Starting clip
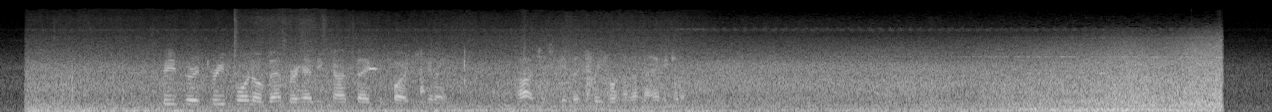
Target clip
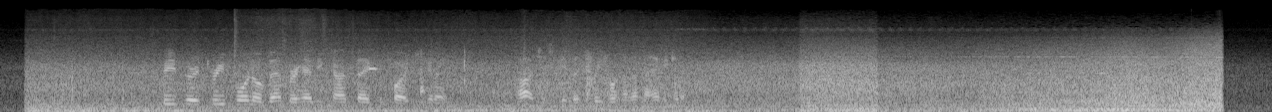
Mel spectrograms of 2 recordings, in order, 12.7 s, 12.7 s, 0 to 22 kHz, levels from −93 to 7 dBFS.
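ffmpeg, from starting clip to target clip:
ffmpeg -i in.wav -filter_complex "[0:a]asettb=1/sr,asplit=3[link_01][link_02][link_03];[link_01]atrim=end=7.994[link_04];[link_02]atrim=start=7.99:end=8.77,asetpts=PTS-STARTPTS,afade=type=in:duration=0.004:curve=qsin,afade=type=out:start_time=0.776:duration=0.004:curve=qsin,acontrast=78[link_05];[link_03]atrim=start=8.766[link_06];[link_04][link_05]acrossfade=duration=0.004:curve1=hsin:curve2=qsin[link_07];[link_07][link_06]acrossfade=duration=0.004:curve1=qsin:curve2=hsin" out.wav

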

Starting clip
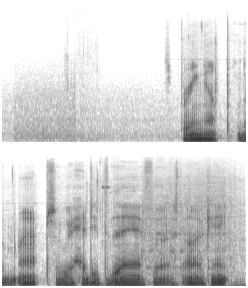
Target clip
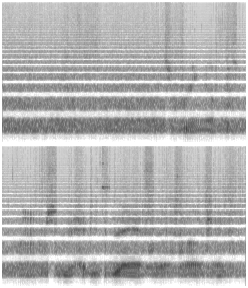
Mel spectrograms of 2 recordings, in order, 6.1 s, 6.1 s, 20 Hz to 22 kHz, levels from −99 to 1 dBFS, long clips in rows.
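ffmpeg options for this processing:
ffmpeg -i in.wav -af "aeval=exprs='val(0)+0.5*0.0473*sgn(val(0))':channel_layout=same,afftfilt=real='re*eq(mod(floor(b*sr/1024/330),2),1)':imag='im*eq(mod(floor(b*sr/1024/330),2),1)':win_size=1024:overlap=0.75" out.wav

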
